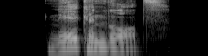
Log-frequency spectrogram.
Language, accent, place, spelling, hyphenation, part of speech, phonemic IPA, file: German, Germany, Berlin, Nelkenwurz, Nel‧ken‧wurz, noun, /ˈnɛlkn̩vʊʁt͡s/, De-Nelkenwurz.ogg
- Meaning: avens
